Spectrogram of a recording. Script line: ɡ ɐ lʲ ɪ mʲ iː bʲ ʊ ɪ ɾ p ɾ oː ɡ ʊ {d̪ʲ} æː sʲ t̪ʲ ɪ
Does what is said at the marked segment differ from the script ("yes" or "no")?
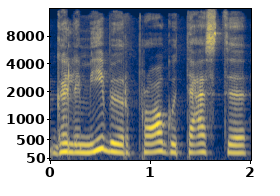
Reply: yes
